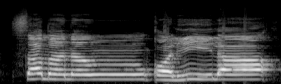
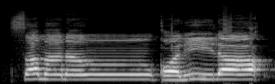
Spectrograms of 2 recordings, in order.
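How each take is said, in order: Both takes have the same delivery.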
